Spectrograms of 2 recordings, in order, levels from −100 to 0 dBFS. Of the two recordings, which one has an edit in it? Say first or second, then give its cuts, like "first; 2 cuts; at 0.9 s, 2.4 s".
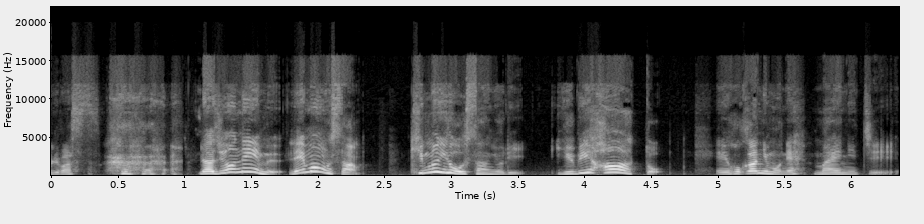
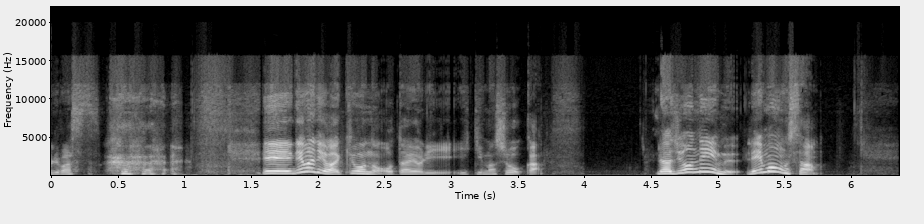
first; 3 cuts; at 1.0 s, 2.5 s, 4.8 s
